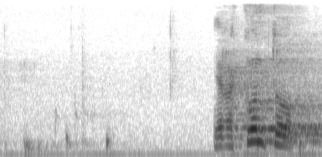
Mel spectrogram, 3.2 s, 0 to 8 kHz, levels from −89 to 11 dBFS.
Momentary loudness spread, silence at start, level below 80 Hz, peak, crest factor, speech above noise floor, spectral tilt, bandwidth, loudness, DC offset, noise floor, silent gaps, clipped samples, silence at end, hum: 11 LU; 0.25 s; -50 dBFS; -2 dBFS; 20 dB; 37 dB; -8 dB/octave; 7.6 kHz; -18 LUFS; under 0.1%; -54 dBFS; none; under 0.1%; 0 s; none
